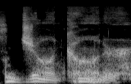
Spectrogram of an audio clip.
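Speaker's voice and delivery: put-on, very low, deep voice. Taking a turn after being told to go ahead, in a put-on deep voice. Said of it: "just did a deep voice".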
